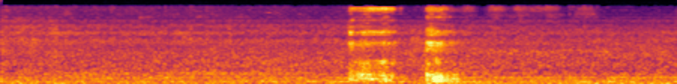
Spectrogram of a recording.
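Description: Steady rumble of city street traffic. About two and a half seconds in, two short voice-like sounds come in quick succession, and the second is louder.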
